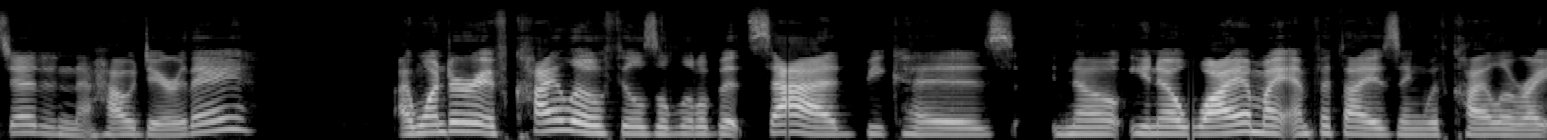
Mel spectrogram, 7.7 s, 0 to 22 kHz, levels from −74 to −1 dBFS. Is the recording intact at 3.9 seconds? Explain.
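No. At 3.93 s there is a gap between stream segments. Right after "feels a little bit", the speech drops into a hole of about 15 ms, then resumes with "because no you know". The time stamps of two consecutive segments, each 2.0 s long, leave a short gap. The player fills that gap with silence. The hole has hard edges, so it sounds like a brief dropout. No speech is lost. The timeline is simply stretched by that gap.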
